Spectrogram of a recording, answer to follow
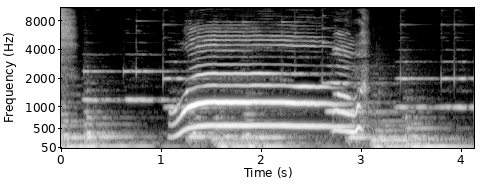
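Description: A high-pitched, drawn-out vocal cry from a young woman's voice: it rises at the start, holds one pitch for about a second and a half, then dips and stops. Light background music plays under it.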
